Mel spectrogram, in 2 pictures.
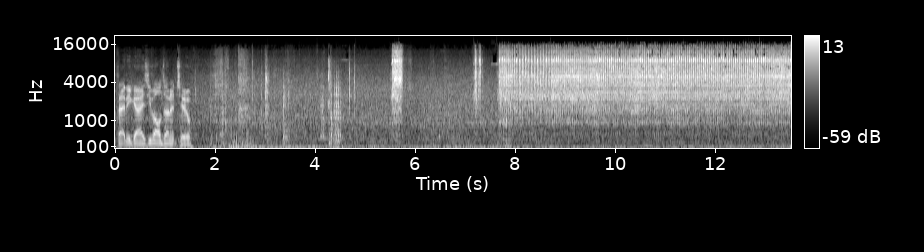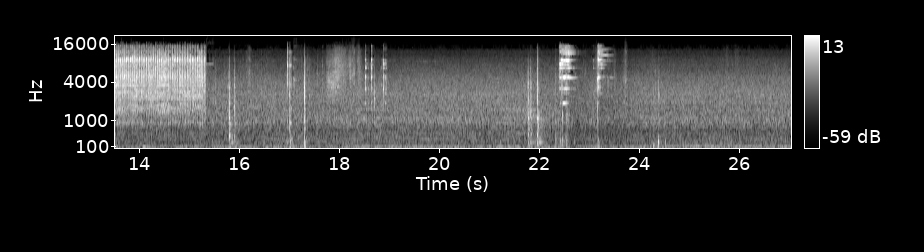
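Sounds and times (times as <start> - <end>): power tool running: 5.5 - 5.8, 7.2 - 15.4
metal tools clinking: 22.4 - 23.6.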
